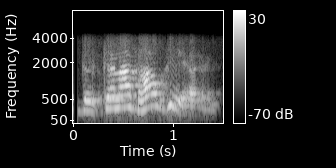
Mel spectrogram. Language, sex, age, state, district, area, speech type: Maithili, male, 60+, Bihar, Samastipur, rural, conversation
